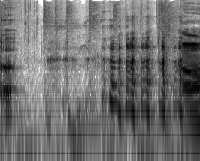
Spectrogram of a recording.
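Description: A man burping after gulping down a thick blended drink, with another man's voice near the end.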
